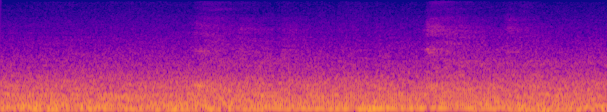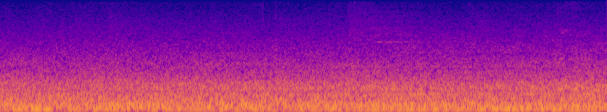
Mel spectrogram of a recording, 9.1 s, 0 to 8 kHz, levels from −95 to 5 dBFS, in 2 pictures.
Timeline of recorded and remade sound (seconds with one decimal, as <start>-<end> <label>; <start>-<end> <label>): 0.0-2.0 recorded; 2.0-3.8 remade; 3.8-9.1 recorded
